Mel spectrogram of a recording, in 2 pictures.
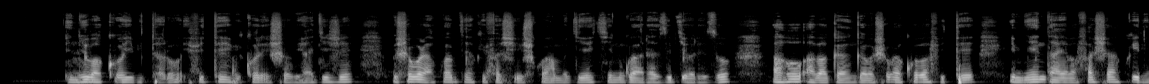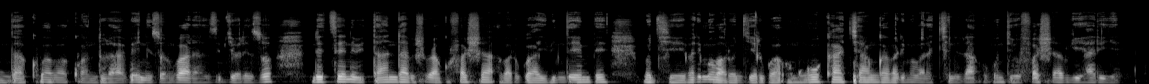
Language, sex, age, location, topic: Kinyarwanda, male, 18-24, Kigali, health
